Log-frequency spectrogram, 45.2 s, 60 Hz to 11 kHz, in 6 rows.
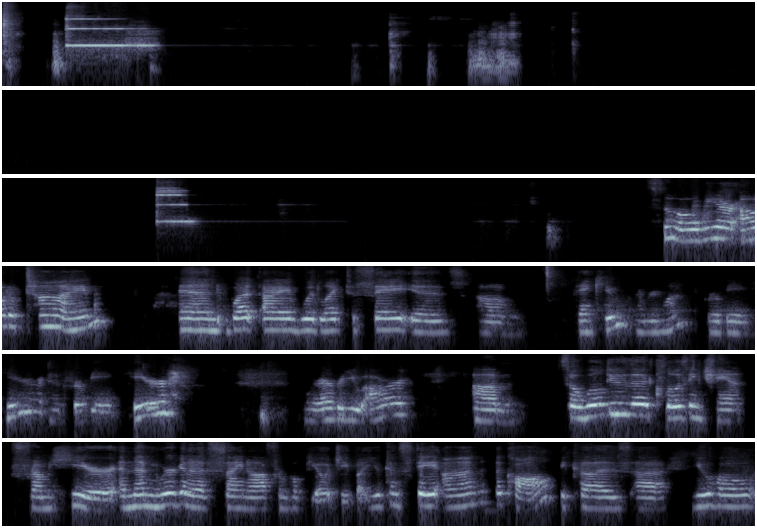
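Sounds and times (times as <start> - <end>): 
meditation bell struck and ringing: 0.6 - 1.8, 16.6 - 18.2
speech: 21.6 - 23.7, 24.4 - 27.8, 28.4 - 32.0, 32.7 - 45.1.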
